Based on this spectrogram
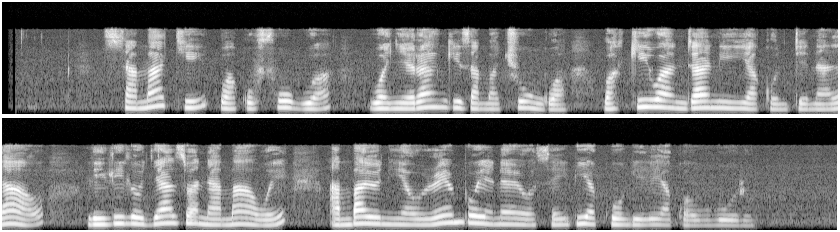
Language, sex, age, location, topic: Swahili, female, 18-24, Dar es Salaam, agriculture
